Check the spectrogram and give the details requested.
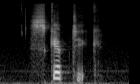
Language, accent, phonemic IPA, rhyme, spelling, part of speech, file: English, US, /ˈskɛp.tɪk/, -ɛptɪk, skeptic, noun / adjective, En-us-skeptic.ogg
- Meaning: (noun) 1. Someone who doubts beliefs, claims, plans, etc. that are accepted by others as true or appropriate, especially one who habitually does so 2. Someone who is skeptical towards religion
